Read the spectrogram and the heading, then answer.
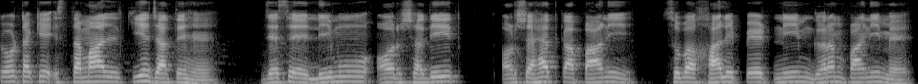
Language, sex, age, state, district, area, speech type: Urdu, male, 30-45, Bihar, Araria, rural, spontaneous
